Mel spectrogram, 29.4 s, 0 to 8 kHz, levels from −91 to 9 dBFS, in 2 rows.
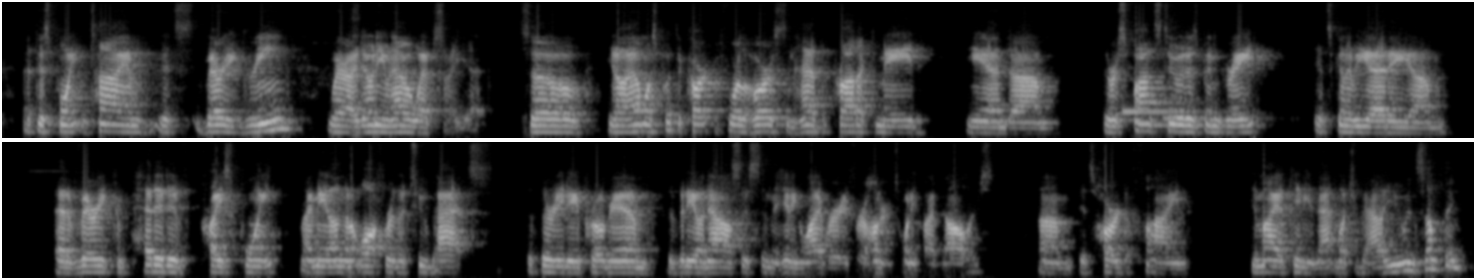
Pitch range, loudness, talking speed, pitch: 130-155 Hz, -28 LUFS, 185 wpm, 140 Hz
